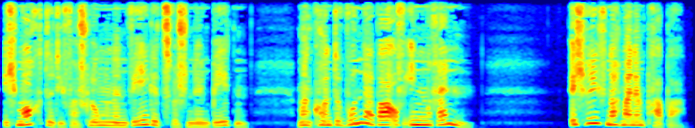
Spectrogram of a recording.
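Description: A woman reads a first-person children's story aloud with lively, expressive pitch that rises and falls with the scenes. Her voice sits at an ordinary middle height. The recording is dry and close. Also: moderate pace, no room sound. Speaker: audiobook reader.

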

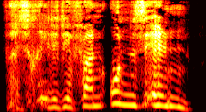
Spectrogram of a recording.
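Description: A woman voicing an excitable, bossy goat lady who talks in a shrill, shrieking way. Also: moderate pace, dry recording, clean studio sound. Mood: gushing.

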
